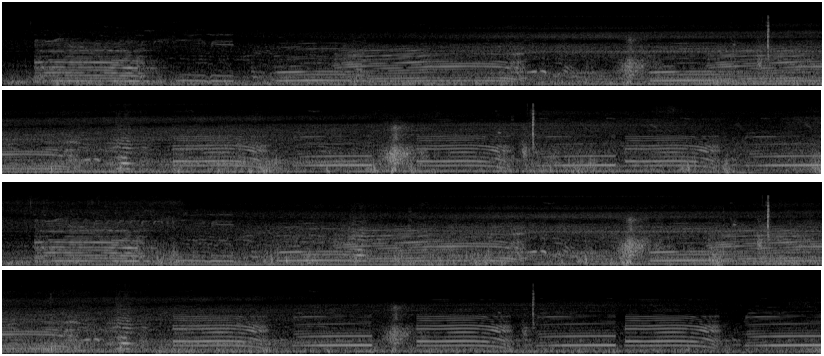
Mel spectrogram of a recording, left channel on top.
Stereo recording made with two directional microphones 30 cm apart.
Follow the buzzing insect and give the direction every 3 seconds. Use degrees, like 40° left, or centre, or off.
50° right, 40° right, 20° right, 20° left, 50° left, 60° left.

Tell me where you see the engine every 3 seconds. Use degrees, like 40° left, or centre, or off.
40° right, 20° right, 10° left, 30° left, 40° left, 50° left.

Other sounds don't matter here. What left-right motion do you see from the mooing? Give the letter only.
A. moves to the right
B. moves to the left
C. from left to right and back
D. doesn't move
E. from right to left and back
D.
